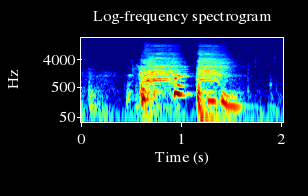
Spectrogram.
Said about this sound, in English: I just need to cough. One sec.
